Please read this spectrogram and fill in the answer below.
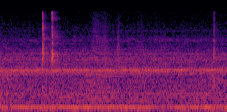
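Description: Two faint clicks close together about half a second in, from a computer being clicked, over a low steady hum in a quiet room.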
